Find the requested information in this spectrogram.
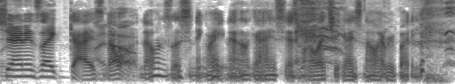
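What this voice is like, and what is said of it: Good impression of a coworker. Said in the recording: “That's a really good impression.”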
